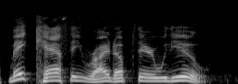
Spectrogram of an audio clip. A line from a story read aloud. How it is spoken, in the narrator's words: yell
